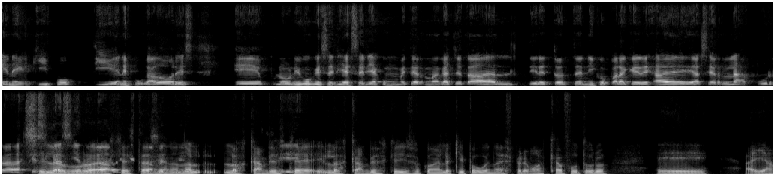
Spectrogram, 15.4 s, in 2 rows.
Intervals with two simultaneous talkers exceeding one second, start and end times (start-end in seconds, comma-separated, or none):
7.9-9.6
